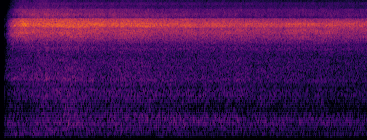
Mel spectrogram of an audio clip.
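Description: A long, steady exhaled 'sss' hiss from a person during a pelvic-floor breathing exercise. It holds evenly for several seconds with a bright, sharp tone and no talk.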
